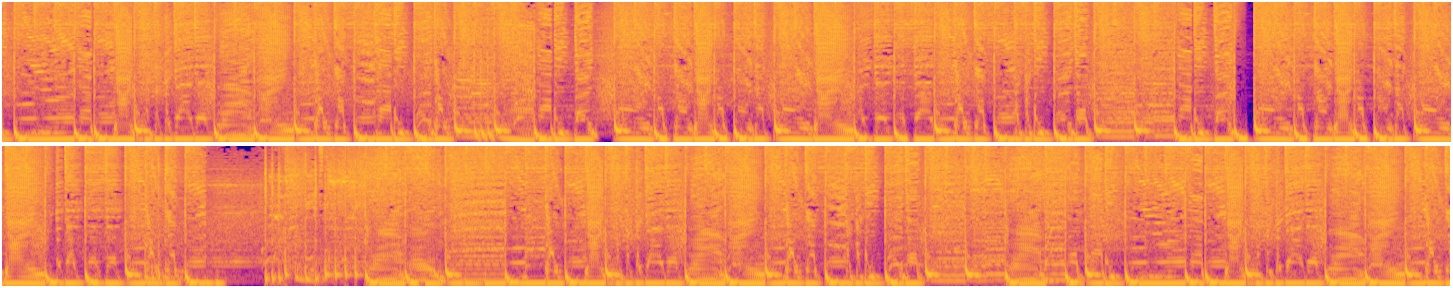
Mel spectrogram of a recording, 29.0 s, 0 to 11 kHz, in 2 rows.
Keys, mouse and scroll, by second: 1.9 click, 2.0 Delete, 2.3-3.1 scroll up 1, 3.1 click, 5.2 Tab, 5.7 right click, 6.5 Tab, 7.0 v, 7.5 click, 9.3 click, 15.0 click, 18.4 Down, 18.5 Left, 19.4 Tab, 19.8 click, 21.2 Tab, 21.6 click, 22.7 click, 24.0 t, 24.0 click, 28.5 click.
